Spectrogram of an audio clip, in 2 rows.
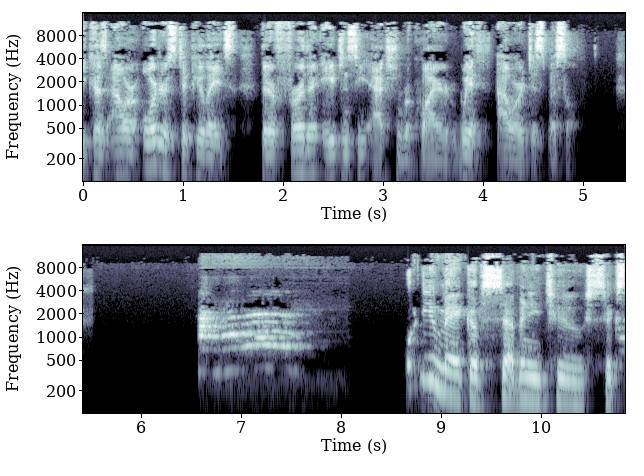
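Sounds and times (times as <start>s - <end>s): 
speech: 0.0s - 5.0s, 8.7s - 10.8s
cat meowing: 6.6s - 7.7s.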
